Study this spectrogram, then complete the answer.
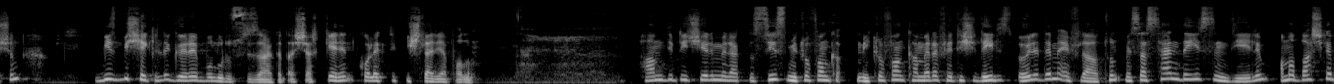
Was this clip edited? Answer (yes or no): yes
